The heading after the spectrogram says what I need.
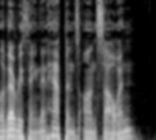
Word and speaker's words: Samhain: Fortunately, Sheila did not go into full detail of everything that happens on Samhain, spelled Samhain, but pronounced Samhain.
